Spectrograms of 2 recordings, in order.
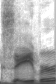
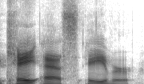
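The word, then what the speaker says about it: Xaver: it's like I used to say Xavier because they kind of spell it with an X, but it's like K. It's a KS Aver.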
